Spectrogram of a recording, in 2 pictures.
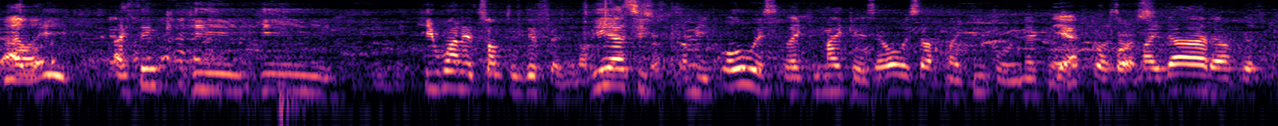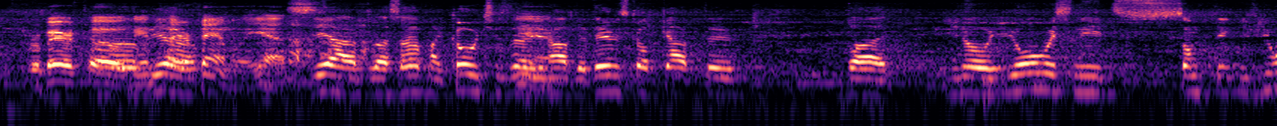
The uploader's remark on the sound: Live from the Cranbrook Tennis Classic.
